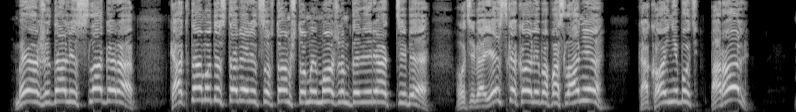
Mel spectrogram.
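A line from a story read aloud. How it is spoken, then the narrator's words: Shouted again. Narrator (Russian): Аркам снова закричал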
